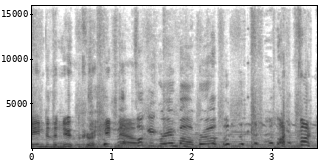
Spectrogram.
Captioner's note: laughs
